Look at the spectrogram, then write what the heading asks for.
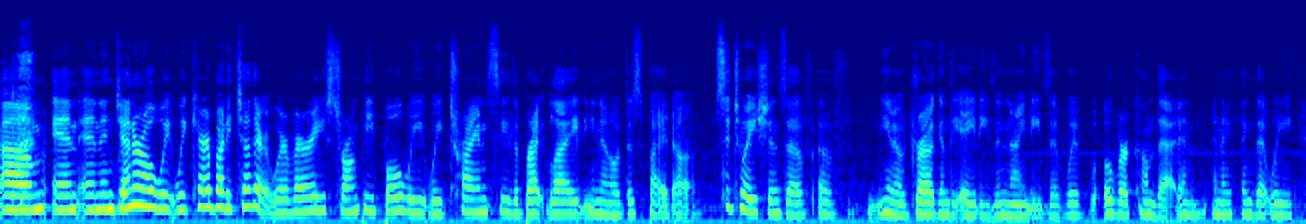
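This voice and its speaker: Speaking at a moderate pace, a woman talks with a Colombian accent. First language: Spanish. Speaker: infectious disease doctor. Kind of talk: radio interview. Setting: radio studio, streamed on Facebook Live.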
